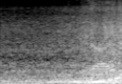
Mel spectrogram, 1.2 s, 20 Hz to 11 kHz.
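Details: Isuzu Panther 2500cc diesel after timing gear refit and setting repair, rev test to full throttle: climbs smoothly from low idle, note rising evenly with no knock, miss or rattle; healthy.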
